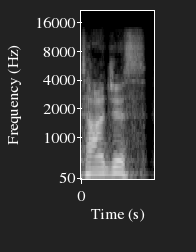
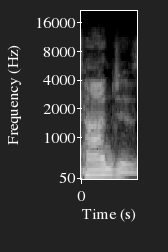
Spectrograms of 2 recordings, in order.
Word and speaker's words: Tonjes: Tonjes, at Tonjes.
